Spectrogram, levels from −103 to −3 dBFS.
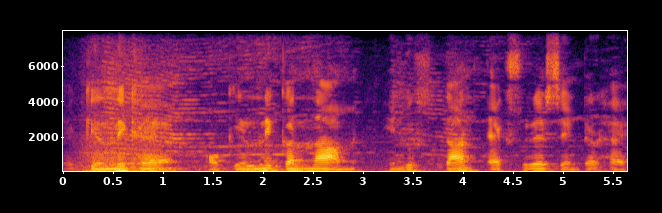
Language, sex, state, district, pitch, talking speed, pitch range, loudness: Hindi, male, Bihar, Jahanabad, 115 Hz, 115 wpm, 105-120 Hz, -20 LUFS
